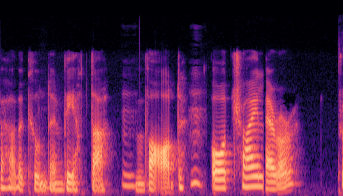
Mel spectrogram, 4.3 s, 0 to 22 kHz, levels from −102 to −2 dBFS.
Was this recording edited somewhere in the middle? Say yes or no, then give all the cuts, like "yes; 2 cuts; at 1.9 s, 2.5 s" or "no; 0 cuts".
yes; 2 cuts; at 2.6 s, 3.3 s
